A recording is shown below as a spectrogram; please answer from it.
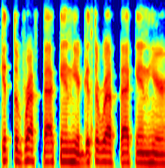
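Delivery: mock frantic, insistent yelling, yet easy. Retelling a wrestling match, wrestler yelling at Kofi: imitating someone yelling. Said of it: "yelling at Kofi".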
